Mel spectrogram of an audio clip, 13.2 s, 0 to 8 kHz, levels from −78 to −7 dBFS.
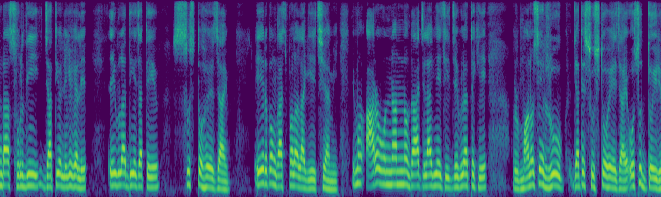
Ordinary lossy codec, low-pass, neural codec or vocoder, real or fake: none; none; codec, 16 kHz, 2 kbps, X-Codec, WavLM features, trained on Multilingual LibriSpeech; fake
